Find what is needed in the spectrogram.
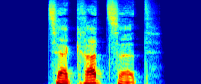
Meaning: second-person plural subjunctive I of zerkratzen
- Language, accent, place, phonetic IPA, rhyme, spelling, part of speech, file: German, Germany, Berlin, [t͡sɛɐ̯ˈkʁat͡sət], -at͡sət, zerkratzet, verb, De-zerkratzet.ogg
